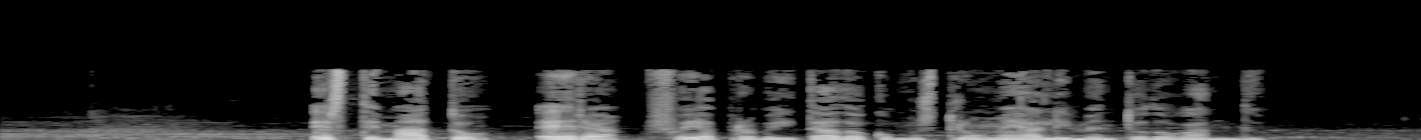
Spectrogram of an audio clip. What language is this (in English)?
Galician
